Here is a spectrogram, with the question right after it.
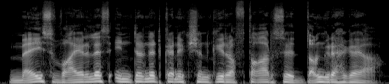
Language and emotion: Urdu, surprised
